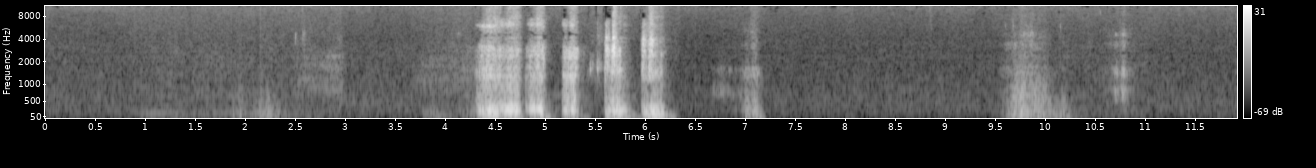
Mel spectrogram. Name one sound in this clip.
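A man speaks over an online call in short bursts.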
